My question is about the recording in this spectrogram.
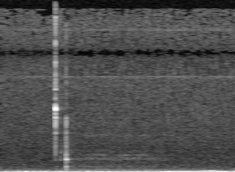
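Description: Two quick clicks of a computer mouse button, a split second apart, over a faint low hum.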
